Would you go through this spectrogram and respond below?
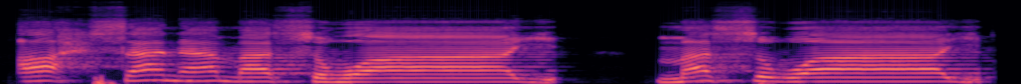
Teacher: واؤ کو الف مدہ کی وجہ سے کھینچتے ہوئے یا ساکن کے ساتھ ملائیں گے احسن مثواي، مثواي، یعنی یہاں پر ہم یا کو ادا کرتے ہوئے اس کی آواز کو کلیئر کریں گے مثواي، ربی احسن مثواي۔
